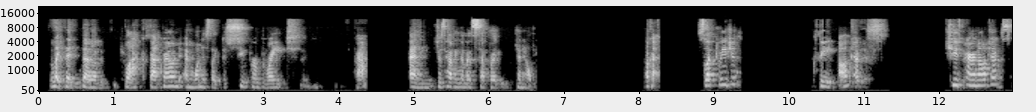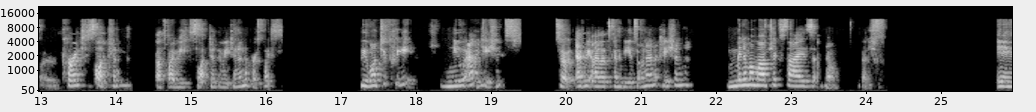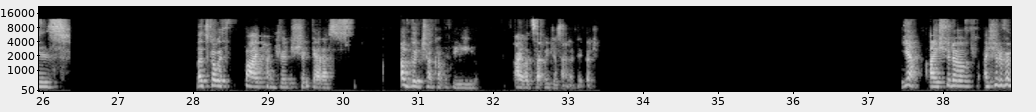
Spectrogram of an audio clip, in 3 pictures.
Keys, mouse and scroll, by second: 10.3 click, 18.8 click, 20.7 click, 22.2 5, 22.5 0, 23.7 click, 24.4 5, 24.7 0, 25.6 click, 26.4 5, 26.8 0, 27.5 click, 35.1 click, 37.3-38.9 ctrl+scroll up 2.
